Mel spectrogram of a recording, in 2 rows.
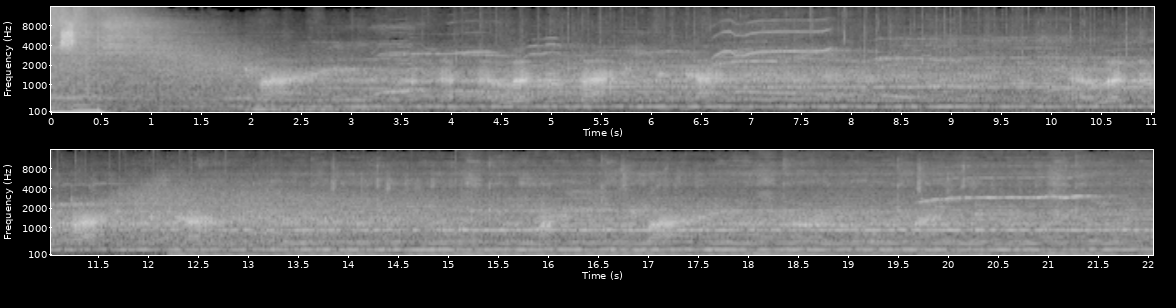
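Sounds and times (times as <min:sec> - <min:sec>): deep bass drone: 0:00.0 - 0:00.7, 0:12.2 - 0:22.0
audience whistles: 0:02.6 - 0:12.3, 0:19.5 - 0:22.0
crowd cheering and whooping: 0:02.6 - 0:18.0, 0:18.6 - 0:22.0
electronic drone: 0:09.6 - 0:22.0.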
